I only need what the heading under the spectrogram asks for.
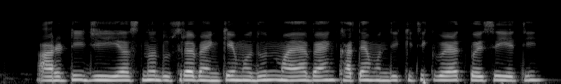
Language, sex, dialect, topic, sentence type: Marathi, female, Varhadi, banking, question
